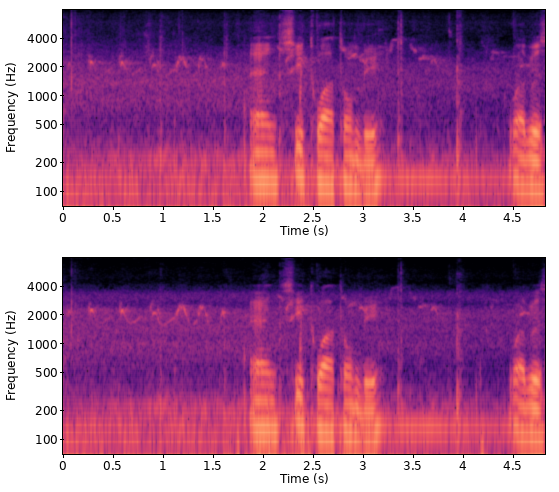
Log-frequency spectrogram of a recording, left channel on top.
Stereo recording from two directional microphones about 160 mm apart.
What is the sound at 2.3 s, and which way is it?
Speech, centre (ahead or behind).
